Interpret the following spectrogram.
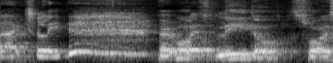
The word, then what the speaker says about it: Lidl: and I said, like, single to Lidl, please, and the driver said, don't you mean Lidl? Well, no, I don't. That's not how you pronounce it. It's a German word, numbnuts.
